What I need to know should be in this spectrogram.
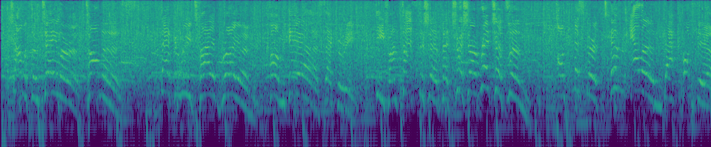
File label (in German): Ansager; Umleitung; You're Driving Me Crazy, You're Driving Me Nuts; Tim Taylor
